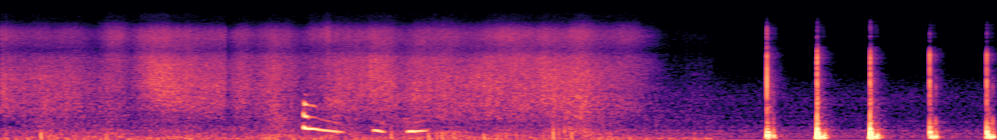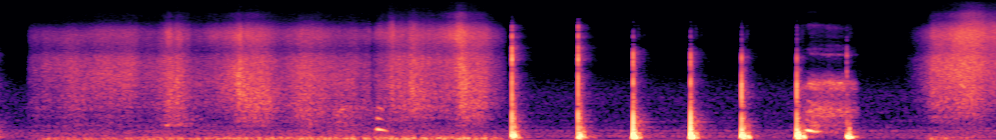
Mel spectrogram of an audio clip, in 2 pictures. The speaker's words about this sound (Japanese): もみもみもみもみもみ、トントントントントントン、グッグッグッ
